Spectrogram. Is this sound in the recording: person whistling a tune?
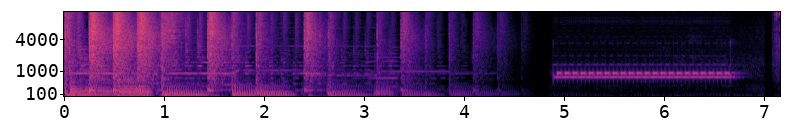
no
